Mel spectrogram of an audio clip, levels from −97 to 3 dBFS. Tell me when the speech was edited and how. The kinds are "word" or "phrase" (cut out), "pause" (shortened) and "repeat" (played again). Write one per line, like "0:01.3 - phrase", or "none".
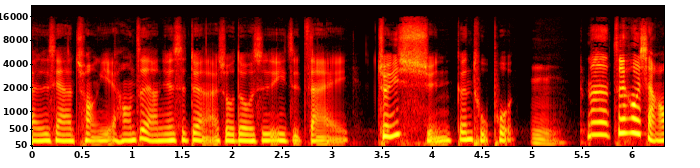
none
